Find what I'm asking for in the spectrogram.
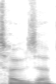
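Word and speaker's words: TOSE: I think it's pronounced Toza, but it's T-O-S-E Co.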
